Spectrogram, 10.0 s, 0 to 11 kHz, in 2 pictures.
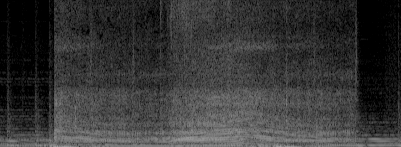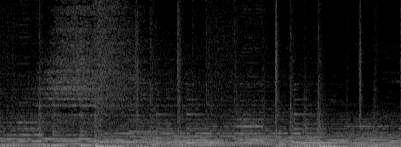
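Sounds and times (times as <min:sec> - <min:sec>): background music: 0:00.0 - 0:10.0
chainsaw cutting into a log: 0:00.7 - 0:04.6.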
